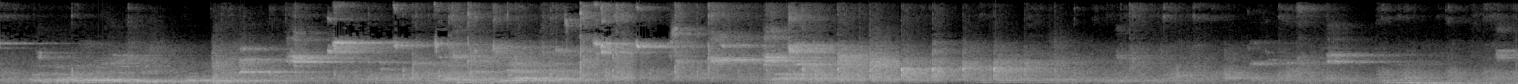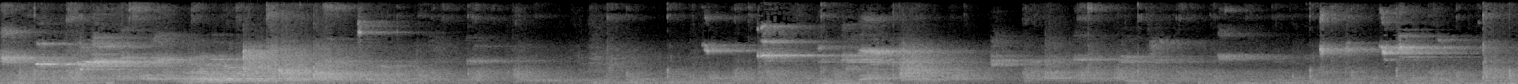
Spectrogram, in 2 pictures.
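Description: People talking throughout, over the sharp clicks of a table tennis ball struck by paddles and bouncing on the table during rallies.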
